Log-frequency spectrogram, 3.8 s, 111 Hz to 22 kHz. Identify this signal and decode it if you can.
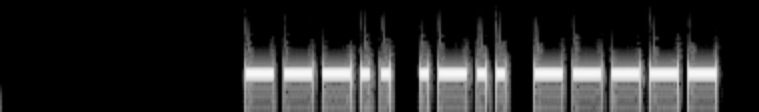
Morse code, heard as a keyed tone, about 25 wpm, 700 Hz. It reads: 8L0
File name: Three Letter-Number Combinations - 25wpm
